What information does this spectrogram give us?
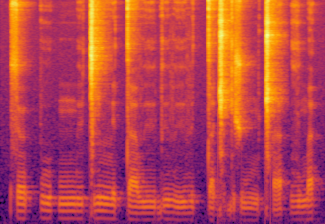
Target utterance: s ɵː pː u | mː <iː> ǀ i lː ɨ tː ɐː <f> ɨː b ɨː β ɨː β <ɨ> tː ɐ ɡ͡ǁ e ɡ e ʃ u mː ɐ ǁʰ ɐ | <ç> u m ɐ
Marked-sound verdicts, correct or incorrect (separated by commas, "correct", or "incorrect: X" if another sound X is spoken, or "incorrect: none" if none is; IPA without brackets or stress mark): incorrect: ɨː, incorrect: β, correct, incorrect: ɣ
